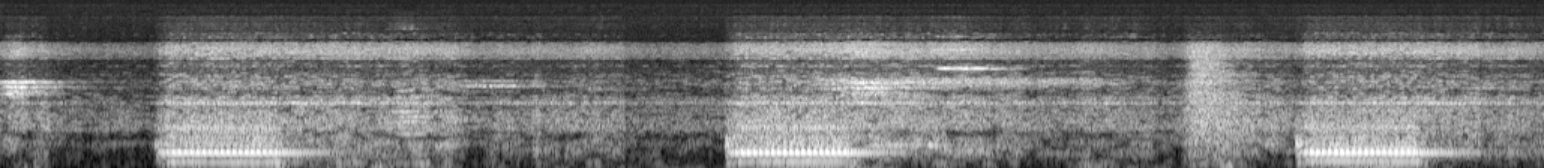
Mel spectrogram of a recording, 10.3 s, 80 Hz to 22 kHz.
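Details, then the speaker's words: Panasonic Active Foam 8.0 kg washing machine: loud groaning hum in bursts while agitating after gearbox replaced; motor noise, motor also faulty. "य जो आवाज आ र है motor का आवाज है gear बक्स तो हमने रिलेस कर दिया है मोटर भी खराब है"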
